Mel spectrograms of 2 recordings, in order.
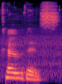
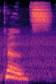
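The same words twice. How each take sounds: First: An extra vowel is inserted among the consonants. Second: The consonants are squashed together with no extra vowel. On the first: The speaker calls it wrong. "not clothes" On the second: The speaker calls it right. "you just have to like squash it all up together"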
